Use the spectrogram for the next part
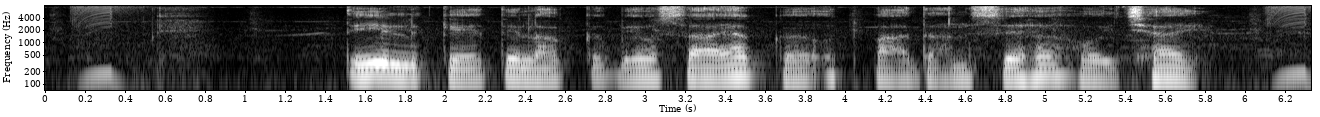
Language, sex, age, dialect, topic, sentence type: Maithili, male, 25-30, Eastern / Thethi, agriculture, statement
